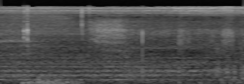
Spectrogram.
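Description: Quiet background of low rumble, the sort a handheld phone microphone picks up while being moved, with a faint steady hum and a couple of faint ticks.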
